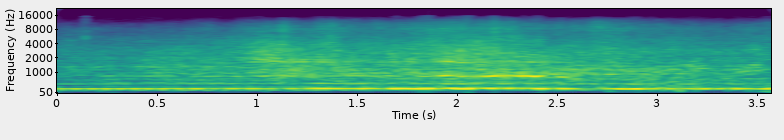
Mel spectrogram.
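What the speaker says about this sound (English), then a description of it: "Nice slide mid-corner through Palmer." A 1600cc race car slides mid-corner through Palmer at Snetterton during a 7 Race Series event, its engine droning steadily with a faint tyre squeal rising briefly amid continuous track noise.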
